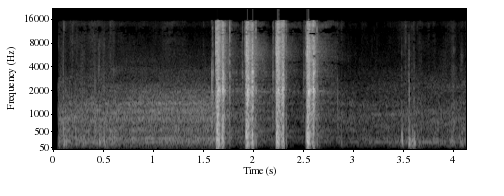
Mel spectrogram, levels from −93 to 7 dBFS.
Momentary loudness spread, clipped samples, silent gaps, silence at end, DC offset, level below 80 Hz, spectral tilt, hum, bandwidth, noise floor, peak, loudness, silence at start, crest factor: 7 LU; under 0.1%; none; 1.5 s; under 0.1%; -60 dBFS; 0 dB/octave; none; 16 kHz; -55 dBFS; 0 dBFS; -16 LUFS; 1.6 s; 24 dB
